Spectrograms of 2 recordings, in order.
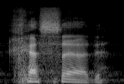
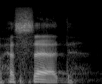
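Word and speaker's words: chesed (חֶסֶד): And so the word there is, it's like K-H-E-S-E-D. And it's kind of pronounced like a chesed, but I'm skipping the K, and I'm going to go chesed from here on out because I can't do that K thing.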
